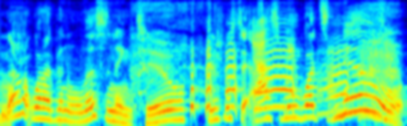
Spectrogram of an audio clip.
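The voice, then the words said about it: Childlike whiny delivery. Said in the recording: “dude, you sound like my kid”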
